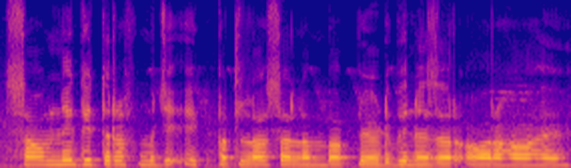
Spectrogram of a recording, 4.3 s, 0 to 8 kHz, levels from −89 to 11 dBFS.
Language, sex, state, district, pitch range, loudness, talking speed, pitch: Hindi, male, Rajasthan, Jaipur, 180-195 Hz, -15 LUFS, 195 wpm, 185 Hz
